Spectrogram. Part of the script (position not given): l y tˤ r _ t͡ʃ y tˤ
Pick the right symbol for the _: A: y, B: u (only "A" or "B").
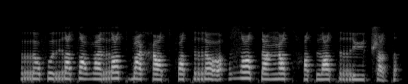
A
